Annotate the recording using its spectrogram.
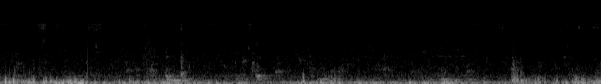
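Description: Wind rumbling on the microphone of an open boat on choppy water, with water lapping at the hull and a few faint knocks.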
